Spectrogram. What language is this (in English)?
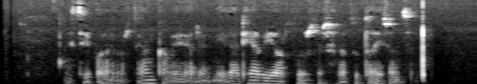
Basque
